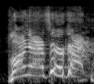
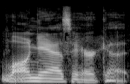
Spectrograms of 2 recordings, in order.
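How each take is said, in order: First: It is said loudly, with excited energy. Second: It is said in a flat, plain way.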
